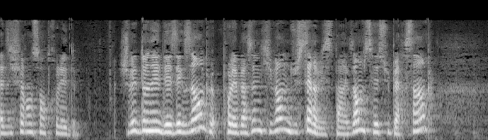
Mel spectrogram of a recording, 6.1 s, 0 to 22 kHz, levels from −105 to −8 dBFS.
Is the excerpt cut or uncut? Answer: uncut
